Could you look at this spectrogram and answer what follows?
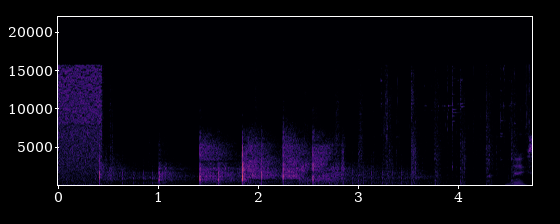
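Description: Distant gunfire in the video game PUBG: a string of irregular sharp cracks, faint and far off against a quiet background.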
